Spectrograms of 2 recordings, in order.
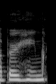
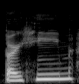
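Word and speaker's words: Bohème: in those first few years, I was also running another business that I started about a year after CJCC called La Boheme Collective. I actually think that that word is pronounced Bohem. I did not know that at the time, and it stuck in my brain as Boheme forevermore.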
